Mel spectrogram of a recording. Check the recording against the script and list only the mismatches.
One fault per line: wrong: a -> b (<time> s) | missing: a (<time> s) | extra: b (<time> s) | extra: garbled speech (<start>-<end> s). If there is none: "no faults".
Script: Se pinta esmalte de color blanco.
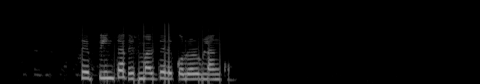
no faults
